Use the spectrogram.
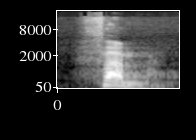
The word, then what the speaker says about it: femme: Un jour, l'instituteur nous a dit F-E-2-M-E se prononce femme. Mais j'ai dit à l'instituteur, il n'y a pas de A dans femme. Ah, bien vu, c'est exact. Mais c'est comme ça. Le E de femme se prononce A.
